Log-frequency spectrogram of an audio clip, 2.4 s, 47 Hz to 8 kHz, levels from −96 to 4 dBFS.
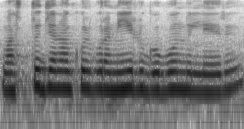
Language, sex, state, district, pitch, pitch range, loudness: Tulu, female, Karnataka, Dakshina Kannada, 230 Hz, 220-235 Hz, -13 LUFS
